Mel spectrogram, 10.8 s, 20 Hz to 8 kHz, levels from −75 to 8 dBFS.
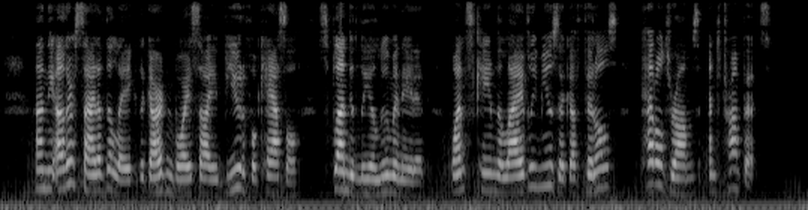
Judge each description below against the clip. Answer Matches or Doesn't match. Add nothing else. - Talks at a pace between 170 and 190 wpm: Doesn't match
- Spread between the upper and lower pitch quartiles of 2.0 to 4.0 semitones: Doesn't match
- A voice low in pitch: Doesn't match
